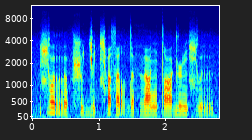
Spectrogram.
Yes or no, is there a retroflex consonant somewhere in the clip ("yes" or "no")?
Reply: yes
